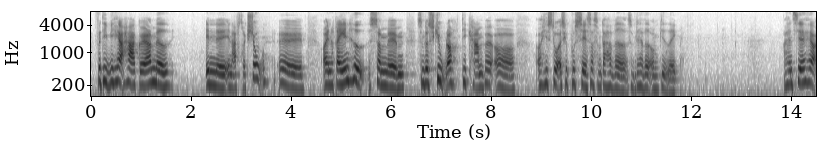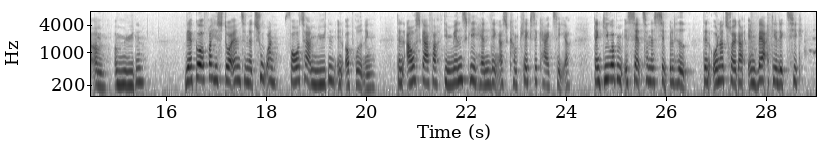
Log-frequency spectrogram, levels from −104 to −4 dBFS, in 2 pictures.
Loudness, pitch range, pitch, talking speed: -30 LUFS, 195-240 Hz, 220 Hz, 145 wpm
